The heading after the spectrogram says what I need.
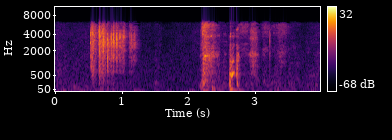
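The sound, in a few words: rolling a dice for a tabletop role-playing game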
